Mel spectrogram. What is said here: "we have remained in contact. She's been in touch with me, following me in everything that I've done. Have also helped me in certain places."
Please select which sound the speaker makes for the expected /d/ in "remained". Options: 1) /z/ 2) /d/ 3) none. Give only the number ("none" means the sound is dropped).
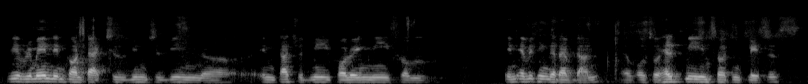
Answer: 2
